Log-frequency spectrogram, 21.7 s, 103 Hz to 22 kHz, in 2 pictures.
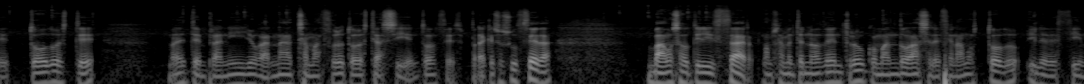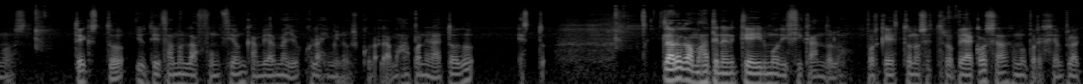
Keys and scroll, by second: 3.4 super+Tab, 6.2 space.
